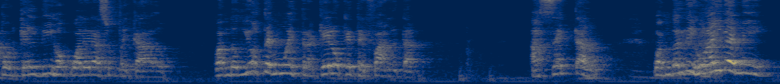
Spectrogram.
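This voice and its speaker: Fervent male preacher in a roomy church. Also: very high-pitched. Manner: emphatic, fervent preaching that swells to shouts. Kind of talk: sermon. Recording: roomy, from far off the mic.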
